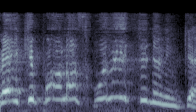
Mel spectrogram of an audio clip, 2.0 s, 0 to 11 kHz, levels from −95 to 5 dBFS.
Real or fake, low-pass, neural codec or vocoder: fake; 7.2 kHz; codec, 16 kHz, 1.1 kbps, Voila-Tokenizer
